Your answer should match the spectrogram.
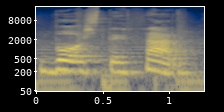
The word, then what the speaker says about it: bostezar: To yawn in Spanish is bostezar. Bostezar. Also remember, in Latin America you can pronounce bostezar. So both are correct.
